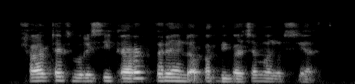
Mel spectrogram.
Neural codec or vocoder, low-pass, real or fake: codec, 16 kHz, 2 kbps, FreqCodec, smaller model; 7.2 kHz; fake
